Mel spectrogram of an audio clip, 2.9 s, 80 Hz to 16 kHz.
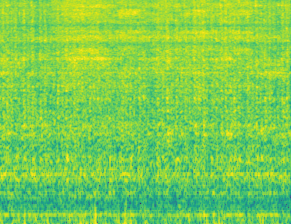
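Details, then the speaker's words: Mercedes 190SL with rebuilt Solex carbs, idling a little over 1,000 rpm: uneven lumpy ragged idle, running rich; leaking throttle shafts drawing air and an external fuel source suspected, idle mixture not adjustable. "they're leaking and drawing in extra air, and the extra fuel causes the engine to almost stall."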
